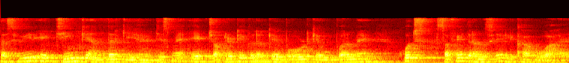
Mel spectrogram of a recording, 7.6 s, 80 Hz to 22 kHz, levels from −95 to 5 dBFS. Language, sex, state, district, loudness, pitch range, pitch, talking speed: Hindi, male, Chhattisgarh, Sukma, -16 LUFS, 120-155 Hz, 140 Hz, 190 wpm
